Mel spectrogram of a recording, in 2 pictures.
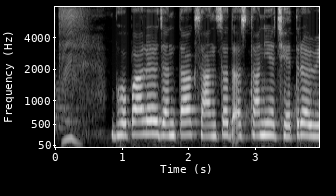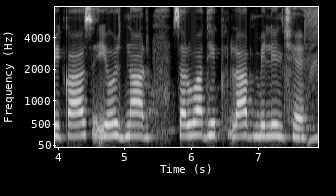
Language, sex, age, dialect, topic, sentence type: Magahi, female, 18-24, Northeastern/Surjapuri, banking, statement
